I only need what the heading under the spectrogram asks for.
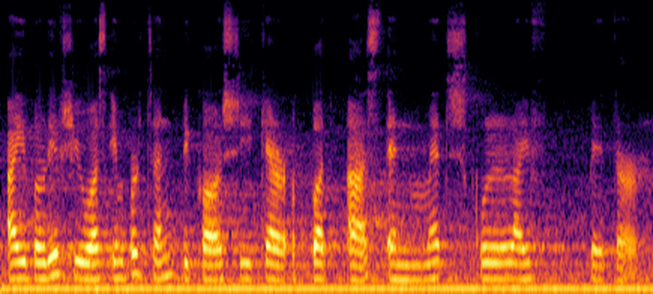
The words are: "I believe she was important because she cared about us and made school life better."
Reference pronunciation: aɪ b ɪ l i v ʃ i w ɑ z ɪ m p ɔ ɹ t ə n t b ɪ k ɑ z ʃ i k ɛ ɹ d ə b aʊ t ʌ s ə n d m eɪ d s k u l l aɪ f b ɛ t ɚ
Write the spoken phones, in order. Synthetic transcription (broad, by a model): aɪ b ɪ l i f ʃ i w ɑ s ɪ m p ɔ ɹ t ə n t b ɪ k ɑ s ʃ i k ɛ ɹ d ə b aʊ t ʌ s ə n m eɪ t s k u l l aɪ f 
